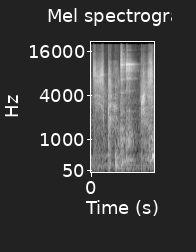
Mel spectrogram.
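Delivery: whispered echo of the word; breathy ASMR repeat, right in your ear. Pretend. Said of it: "je vous fais de l'A S M R".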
